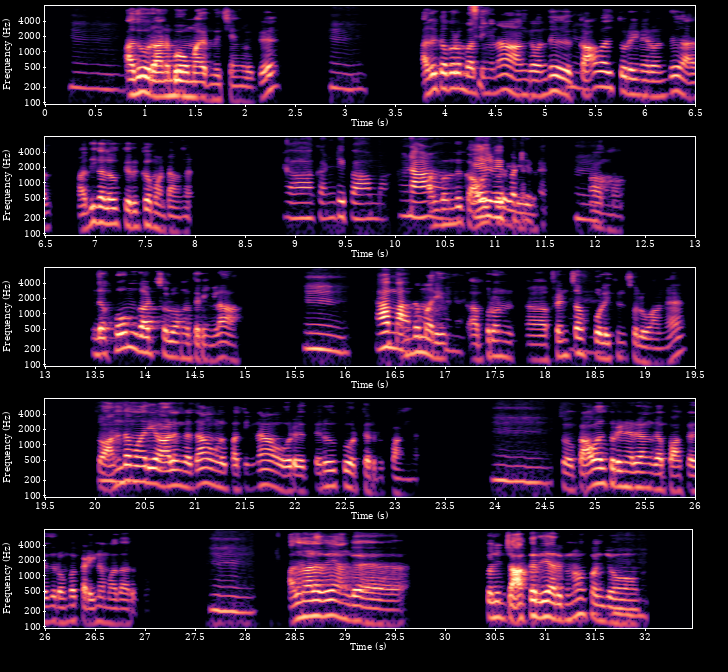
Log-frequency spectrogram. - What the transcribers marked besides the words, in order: static; unintelligible speech; unintelligible speech; mechanical hum; other background noise; in English: "ஹோம் கார்ட்ஸ்"; in English: "ஃபிரெண்ட்ஸ் ஆஃப் போலீஸ்ன்னு"; in English: "சோ"; in English: "சோ"; other noise; drawn out: "அங்க"
- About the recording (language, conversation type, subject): Tamil, podcast, பயணத்தில் உங்களுக்கு எதிர்பார்க்காமல் நடந்த சுவாரஸ்யமான சம்பவம் என்ன?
